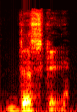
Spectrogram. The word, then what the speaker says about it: DSKY: the display and keyboard acronymed as dsky pronounced disky and demonstrated here in flight on apollo 11.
